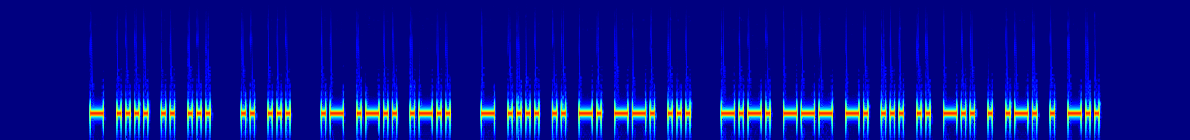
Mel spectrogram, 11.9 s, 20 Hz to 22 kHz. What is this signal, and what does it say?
Morse code, heard as a keyed tone, about 28 wpm, 700 Hz. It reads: THIS IS ALL THINGS CONSIDERED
